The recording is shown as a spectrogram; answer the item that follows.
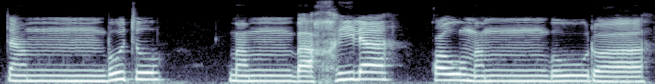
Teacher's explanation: نون ساکن و تنوین کے بعد اگر با متحرک آ جائے، خواہ ایک کلمے میں یا 2 کلموں میں، تو نون ساکن و تنوین کو میم سے بدل کر اخفا اور غنہ کے ساتھ ادا کریں گے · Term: اقلاب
